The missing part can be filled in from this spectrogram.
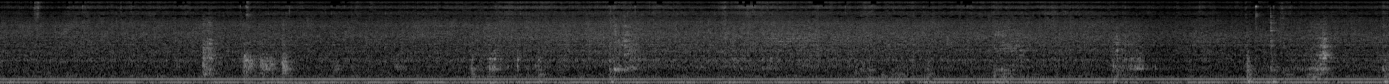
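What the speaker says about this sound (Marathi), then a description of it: "आता भेंडी चांगली मिक्स करून घेतलेली आहे फोडणीमध्ये" Steady sizzling of okra stir-frying in hot oil tempering, with occasional soft stirring scrapes, continuous and fairly close, no talking.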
